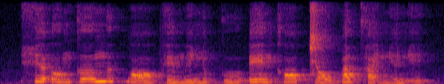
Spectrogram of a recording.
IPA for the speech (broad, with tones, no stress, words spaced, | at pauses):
hi˧ə̯ʔoː˩˧ŋkɤː˧˥ŋɯː˧˥k̚ bɔː˩pʰe˩ mi˧˩ɲo˧˩p̚kuː˩˧ ʔeː˥˨n kʰɔː˧p̚t͡ɕɔː˩˧wba˥˨wt̪ʰa˩j ɲi˩˧ə̯ɲi˧˥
